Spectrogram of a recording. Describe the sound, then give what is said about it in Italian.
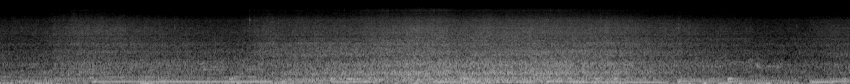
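Sea waves at Santa Margherita on the Gulf of Policastro make a steady, unbroken rushing wash that holds level throughout, with a low tonal hum running beneath. “Questa 187esima puntata di Coxo Spaziale si fregia anche del rumore del mare di Santa Margherita nel golfo di Policastro.”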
